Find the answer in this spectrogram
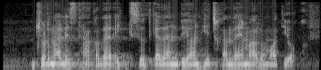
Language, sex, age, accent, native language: Uzbek, male, 19-29, Qashqadaryo, Uzbek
